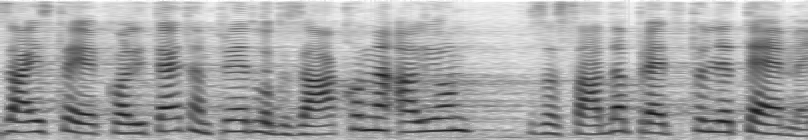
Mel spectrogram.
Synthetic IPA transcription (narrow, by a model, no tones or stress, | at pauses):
zajist̪ajekʋalit̪et̪anpɾed̪lˠo̞ɡzaːko̞naʔalio̞ːn | zasad̪apɾet̪st̪aʋʎat̪eːme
